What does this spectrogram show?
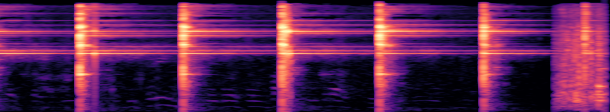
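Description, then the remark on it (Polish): A farrier's metal tools, hammers and pincers kept in a toolbox for nailing on horseshoes, clink sharply. There are five evenly spaced ringing strikes, each fading slowly, before a brief rustling clatter at the end. No one speaks. “Ta walizka to młotki, obtęgi. Wszystko, co potrzebne, żeby przybić podkowy, to mam w tej skrzynce.”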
